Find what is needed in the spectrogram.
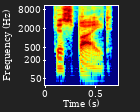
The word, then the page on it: despite: American English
